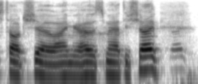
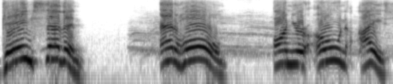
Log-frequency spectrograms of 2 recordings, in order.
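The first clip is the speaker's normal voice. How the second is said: angry rant; 7 semitones higher, 4 dB louder, slower than usual. Real, not acted. Fan rants about game seven loss.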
